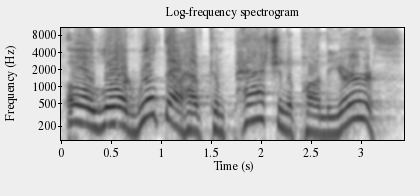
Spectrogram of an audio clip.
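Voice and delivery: high, pleading cry to heaven; anguished plea. Shown as a demonstration. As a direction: beg for mercy in anguish. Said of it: "you almost get always this".

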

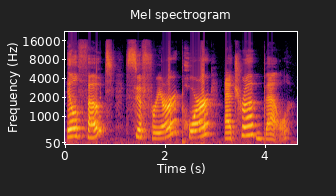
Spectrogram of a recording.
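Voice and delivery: loud, very slow French in a broad American accent. Shown as a demonstration. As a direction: butcher the French with hard American sounds. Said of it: "saying it in an American accent".

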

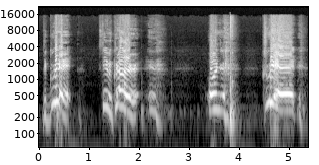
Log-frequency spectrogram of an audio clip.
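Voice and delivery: mock pundit. Streamer mocking a pundit preaching grit, blustering mock voice. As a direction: ham up a tough-talk pundit.

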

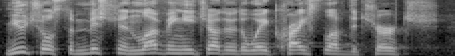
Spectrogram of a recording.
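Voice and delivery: ordinary talk, nothing marked

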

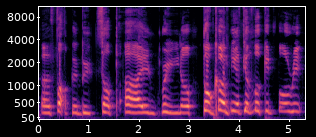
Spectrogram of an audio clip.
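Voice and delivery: high, loud, ranting Reno local; mock angry local. Reno local yelling at a visiting New Yorker, mock furious. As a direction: bark it like a territorial local. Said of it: "I wouldn't be like".

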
